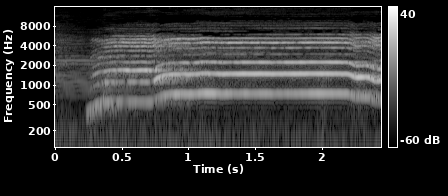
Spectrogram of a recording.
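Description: A girl singing solo: about a quarter second in her voice slides up into one long, steady high note, sung over a faint instrumental drone.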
